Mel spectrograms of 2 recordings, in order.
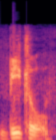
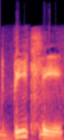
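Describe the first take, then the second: First: The word ends with a soft 'ul' sound. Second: The word ends with a clear 'lee' sound. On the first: The speaker calls it right. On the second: The speaker calls it wrong.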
